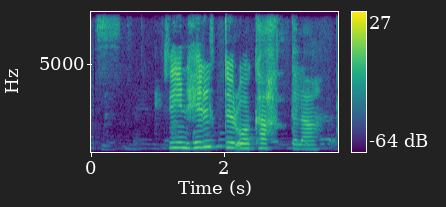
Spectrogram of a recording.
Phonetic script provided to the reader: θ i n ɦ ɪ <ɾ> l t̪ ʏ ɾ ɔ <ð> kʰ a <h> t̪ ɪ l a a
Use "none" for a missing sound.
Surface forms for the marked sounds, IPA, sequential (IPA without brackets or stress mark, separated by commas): none, ɣ, h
